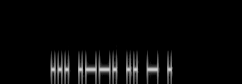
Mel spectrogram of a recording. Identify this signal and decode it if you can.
Morse code, heard as a keyed tone, about 34 wpm, 700 Hz. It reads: SPITE
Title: Top 1751-2000 Words 35wpm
